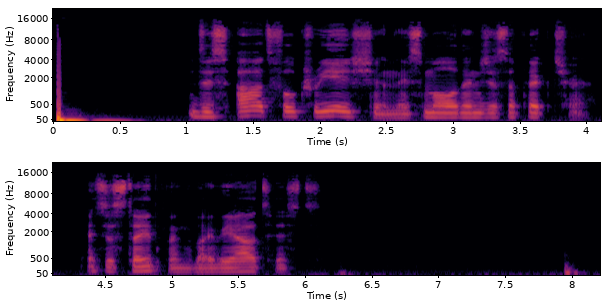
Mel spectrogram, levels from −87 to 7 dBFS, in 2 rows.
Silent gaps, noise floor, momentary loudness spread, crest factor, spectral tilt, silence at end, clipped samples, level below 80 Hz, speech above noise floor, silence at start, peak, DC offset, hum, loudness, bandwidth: none; -82 dBFS; 16 LU; 24 dB; -3.5 dB/octave; 0.2 s; under 0.1%; -48 dBFS; 42 dB; 0 s; -16 dBFS; under 0.1%; none; -39 LUFS; 15.5 kHz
